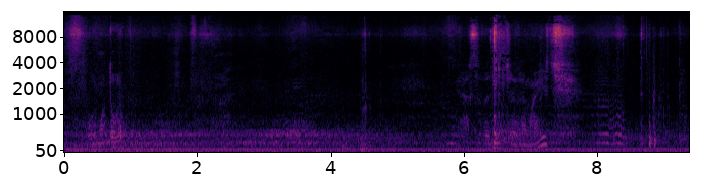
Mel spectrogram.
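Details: Honey bees at a hive during feeding with energy cakes on 29 January in mild, pleasant weather. A continuous low drone holds steady for the whole stretch, broken by occasional taps and light rustles.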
